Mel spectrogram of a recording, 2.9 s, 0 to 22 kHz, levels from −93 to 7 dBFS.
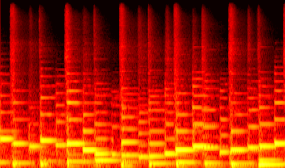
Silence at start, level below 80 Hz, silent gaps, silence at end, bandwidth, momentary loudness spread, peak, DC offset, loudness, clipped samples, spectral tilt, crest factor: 0 s; -34 dBFS; none; 0 s; 18.5 kHz; 4 LU; -4 dBFS; 0.1%; -19 LUFS; under 0.1%; -8 dB/octave; 14 dB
